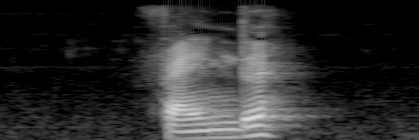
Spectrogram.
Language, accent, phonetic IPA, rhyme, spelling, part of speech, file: German, Austria, [ˈfaɪ̯ndə], -aɪ̯ndə, Feinde, noun, De-at-Feinde.ogg
- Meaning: nominative/accusative/genitive plural of Feind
